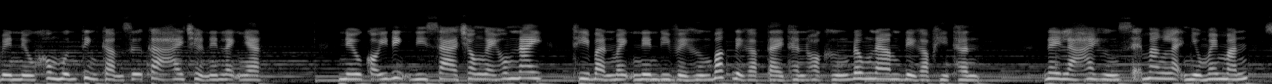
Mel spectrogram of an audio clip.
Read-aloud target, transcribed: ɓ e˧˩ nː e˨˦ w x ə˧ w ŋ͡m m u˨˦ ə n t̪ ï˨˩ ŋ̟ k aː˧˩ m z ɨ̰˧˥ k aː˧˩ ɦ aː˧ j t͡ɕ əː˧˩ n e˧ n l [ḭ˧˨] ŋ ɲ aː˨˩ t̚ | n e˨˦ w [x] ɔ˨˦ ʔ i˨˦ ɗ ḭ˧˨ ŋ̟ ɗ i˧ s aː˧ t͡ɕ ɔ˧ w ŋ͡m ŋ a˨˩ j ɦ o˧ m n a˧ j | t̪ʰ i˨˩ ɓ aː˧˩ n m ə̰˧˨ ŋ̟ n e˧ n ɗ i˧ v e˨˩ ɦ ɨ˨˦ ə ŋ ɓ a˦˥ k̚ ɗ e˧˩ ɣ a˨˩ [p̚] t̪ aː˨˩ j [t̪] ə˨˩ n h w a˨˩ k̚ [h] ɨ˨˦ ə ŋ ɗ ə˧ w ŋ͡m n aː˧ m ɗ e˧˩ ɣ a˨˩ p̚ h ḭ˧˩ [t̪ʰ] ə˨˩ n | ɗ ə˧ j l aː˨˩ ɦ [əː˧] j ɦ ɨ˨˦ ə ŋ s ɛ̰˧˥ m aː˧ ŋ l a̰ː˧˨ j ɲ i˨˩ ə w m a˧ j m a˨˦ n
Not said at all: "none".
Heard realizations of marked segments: a̰˧˨, k, p̚, t̪ʰ, h, t̪ʰ, aː˧

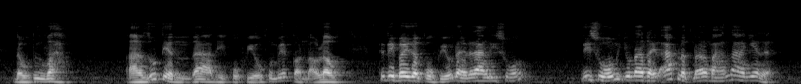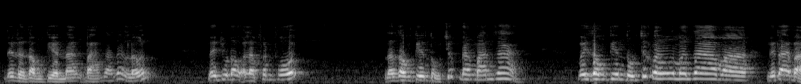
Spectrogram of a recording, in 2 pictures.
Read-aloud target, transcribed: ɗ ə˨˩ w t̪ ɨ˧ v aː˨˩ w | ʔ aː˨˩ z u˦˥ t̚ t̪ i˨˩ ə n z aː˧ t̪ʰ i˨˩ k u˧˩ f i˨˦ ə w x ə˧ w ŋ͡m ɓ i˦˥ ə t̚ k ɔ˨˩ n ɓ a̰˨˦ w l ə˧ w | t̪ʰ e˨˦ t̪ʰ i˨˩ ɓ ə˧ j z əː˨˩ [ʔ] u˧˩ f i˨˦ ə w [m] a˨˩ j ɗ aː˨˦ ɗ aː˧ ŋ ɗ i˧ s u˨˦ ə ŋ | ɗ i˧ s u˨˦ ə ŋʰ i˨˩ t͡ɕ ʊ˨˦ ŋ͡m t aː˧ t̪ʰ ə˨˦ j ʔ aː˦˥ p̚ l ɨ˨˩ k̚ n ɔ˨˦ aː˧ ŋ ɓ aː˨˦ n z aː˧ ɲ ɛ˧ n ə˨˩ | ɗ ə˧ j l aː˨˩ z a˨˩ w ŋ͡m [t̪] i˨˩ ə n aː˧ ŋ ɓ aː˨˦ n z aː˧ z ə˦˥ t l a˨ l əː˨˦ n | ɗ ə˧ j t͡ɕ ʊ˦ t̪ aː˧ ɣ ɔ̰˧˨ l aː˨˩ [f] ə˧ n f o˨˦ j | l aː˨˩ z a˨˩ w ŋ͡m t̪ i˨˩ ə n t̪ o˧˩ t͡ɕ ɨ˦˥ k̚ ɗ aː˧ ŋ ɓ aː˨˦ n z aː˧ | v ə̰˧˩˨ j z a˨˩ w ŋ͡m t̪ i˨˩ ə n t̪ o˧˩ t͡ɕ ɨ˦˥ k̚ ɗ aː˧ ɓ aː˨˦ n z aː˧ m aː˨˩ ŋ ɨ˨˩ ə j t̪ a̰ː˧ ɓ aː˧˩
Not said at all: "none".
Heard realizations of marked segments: k, n, t̪, f

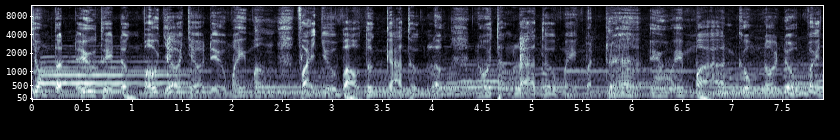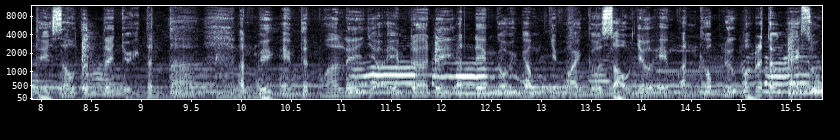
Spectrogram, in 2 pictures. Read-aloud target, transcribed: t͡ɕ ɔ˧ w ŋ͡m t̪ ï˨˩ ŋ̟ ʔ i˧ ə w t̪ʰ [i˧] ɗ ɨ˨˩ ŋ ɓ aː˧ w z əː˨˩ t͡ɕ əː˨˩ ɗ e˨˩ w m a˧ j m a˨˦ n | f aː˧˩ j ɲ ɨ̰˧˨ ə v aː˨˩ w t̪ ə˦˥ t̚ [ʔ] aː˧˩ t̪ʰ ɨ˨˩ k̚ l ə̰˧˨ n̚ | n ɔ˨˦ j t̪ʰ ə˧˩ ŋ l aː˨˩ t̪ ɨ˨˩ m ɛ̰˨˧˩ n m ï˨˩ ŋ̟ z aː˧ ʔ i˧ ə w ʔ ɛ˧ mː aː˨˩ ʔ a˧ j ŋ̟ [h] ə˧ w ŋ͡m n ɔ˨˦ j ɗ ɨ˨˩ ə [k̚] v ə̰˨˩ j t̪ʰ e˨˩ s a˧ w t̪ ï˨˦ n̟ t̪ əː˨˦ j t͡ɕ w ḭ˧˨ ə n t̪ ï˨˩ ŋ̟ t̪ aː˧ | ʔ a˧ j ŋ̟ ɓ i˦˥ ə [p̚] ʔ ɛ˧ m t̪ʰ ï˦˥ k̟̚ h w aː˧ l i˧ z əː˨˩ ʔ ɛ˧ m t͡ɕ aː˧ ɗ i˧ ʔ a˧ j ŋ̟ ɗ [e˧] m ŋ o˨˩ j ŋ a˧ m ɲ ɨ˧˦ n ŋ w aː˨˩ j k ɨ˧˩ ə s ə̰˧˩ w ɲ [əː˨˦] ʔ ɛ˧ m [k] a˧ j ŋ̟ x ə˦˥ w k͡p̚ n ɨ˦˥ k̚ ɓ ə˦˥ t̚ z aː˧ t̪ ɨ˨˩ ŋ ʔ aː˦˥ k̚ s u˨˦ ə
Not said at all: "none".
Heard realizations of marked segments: i˨˩, k, x, k̚, t̚, ɛ˧, əː˨˦, ʔ

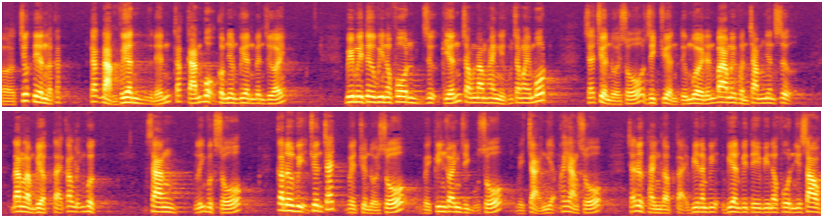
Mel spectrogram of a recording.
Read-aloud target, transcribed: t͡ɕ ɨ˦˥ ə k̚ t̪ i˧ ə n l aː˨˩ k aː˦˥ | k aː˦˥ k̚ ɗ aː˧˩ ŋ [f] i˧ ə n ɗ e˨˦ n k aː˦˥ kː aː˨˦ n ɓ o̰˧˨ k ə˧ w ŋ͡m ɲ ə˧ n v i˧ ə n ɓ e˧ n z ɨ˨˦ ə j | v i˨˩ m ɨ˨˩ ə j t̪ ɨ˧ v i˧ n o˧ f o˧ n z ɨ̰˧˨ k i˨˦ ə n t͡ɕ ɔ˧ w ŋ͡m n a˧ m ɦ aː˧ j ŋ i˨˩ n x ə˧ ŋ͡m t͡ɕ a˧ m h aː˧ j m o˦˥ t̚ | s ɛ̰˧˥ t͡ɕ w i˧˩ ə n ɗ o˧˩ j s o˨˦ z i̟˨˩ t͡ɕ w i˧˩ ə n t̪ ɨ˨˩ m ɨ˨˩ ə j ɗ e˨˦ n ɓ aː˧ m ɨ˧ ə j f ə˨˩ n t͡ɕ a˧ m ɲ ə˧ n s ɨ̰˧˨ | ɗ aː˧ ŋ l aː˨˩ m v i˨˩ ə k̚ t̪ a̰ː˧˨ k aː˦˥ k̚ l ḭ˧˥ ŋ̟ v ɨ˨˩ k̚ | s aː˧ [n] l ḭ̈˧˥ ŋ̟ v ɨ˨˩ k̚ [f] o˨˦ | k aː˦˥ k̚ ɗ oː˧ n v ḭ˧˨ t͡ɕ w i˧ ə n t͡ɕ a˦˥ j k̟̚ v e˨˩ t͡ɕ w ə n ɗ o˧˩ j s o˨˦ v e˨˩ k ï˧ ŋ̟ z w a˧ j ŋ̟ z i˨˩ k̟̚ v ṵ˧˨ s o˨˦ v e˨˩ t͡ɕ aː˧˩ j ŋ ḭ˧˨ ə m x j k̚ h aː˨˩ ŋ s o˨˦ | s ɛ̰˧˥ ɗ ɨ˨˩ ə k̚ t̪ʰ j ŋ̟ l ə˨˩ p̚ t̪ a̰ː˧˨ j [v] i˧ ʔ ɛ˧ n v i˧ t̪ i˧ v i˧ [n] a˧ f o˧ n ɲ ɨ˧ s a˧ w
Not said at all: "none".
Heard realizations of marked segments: v, ŋ, s, v, n

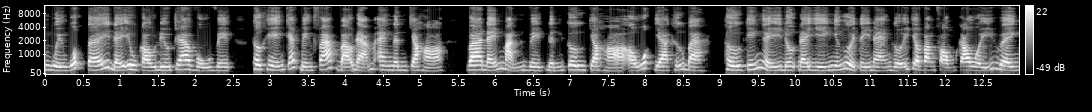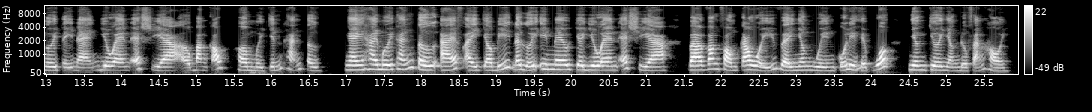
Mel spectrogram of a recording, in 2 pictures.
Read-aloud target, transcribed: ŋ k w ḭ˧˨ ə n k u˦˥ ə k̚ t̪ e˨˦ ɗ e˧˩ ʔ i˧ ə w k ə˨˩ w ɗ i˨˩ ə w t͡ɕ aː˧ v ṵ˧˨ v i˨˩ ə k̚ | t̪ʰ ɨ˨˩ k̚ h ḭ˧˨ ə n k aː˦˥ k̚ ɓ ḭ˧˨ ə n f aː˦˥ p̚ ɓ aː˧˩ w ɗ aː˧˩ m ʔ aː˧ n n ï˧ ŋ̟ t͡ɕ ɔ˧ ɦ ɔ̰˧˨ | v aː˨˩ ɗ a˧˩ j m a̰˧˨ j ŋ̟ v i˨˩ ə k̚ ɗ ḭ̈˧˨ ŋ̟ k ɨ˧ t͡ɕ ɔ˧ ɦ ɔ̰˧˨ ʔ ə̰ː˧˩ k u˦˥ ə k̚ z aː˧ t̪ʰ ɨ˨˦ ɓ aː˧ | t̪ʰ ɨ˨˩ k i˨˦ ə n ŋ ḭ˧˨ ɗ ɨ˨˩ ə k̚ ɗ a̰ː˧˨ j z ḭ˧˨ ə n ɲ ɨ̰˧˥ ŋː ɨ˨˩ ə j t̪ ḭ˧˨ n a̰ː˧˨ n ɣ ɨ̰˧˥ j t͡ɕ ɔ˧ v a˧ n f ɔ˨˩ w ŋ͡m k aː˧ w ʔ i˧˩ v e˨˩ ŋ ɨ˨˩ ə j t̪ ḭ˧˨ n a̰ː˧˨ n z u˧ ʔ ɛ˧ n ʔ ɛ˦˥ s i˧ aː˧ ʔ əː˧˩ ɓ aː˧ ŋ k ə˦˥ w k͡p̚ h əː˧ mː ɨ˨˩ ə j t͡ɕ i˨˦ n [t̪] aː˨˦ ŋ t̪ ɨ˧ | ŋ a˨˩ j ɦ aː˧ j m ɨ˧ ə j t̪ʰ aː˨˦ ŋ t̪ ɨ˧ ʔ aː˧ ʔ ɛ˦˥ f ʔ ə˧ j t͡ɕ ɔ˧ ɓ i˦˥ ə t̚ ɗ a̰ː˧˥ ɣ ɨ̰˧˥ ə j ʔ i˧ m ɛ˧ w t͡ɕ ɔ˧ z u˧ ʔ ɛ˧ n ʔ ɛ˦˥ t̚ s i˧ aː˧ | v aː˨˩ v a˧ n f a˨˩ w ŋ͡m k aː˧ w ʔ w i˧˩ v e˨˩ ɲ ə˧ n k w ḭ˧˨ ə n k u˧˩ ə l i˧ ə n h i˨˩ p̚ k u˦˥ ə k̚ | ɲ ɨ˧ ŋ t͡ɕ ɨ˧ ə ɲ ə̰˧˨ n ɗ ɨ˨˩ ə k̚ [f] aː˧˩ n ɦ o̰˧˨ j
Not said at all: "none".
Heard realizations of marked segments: t̪ʰ, f

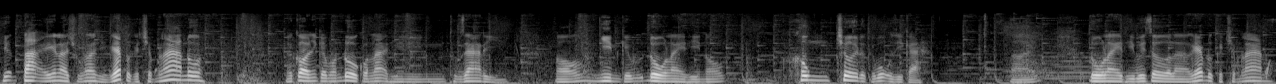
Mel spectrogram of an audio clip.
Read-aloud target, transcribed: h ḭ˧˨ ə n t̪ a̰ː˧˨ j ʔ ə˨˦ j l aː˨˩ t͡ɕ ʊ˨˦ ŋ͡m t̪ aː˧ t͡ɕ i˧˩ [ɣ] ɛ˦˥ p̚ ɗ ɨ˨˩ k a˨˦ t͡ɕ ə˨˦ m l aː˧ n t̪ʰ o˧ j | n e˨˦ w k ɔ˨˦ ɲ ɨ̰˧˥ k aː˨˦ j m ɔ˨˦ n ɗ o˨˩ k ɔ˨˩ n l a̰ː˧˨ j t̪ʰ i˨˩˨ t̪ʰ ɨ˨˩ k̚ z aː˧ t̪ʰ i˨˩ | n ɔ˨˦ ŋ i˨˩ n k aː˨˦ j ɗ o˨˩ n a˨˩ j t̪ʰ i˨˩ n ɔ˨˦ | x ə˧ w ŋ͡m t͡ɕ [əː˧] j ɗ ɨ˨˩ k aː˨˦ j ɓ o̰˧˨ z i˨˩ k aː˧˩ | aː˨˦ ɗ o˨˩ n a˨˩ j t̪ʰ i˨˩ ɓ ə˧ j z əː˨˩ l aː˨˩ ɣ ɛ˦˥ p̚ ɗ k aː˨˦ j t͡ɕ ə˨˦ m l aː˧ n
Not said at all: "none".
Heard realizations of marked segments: ɣ, əː˧

